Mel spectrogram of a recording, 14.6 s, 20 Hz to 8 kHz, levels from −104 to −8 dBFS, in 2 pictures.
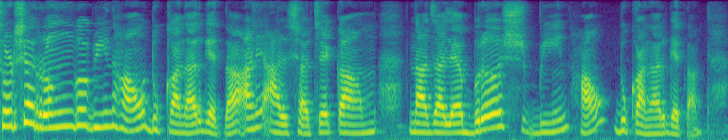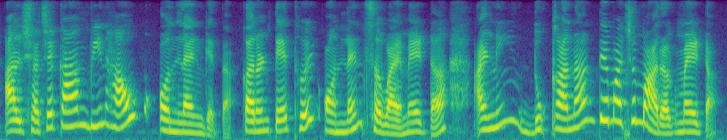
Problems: none marked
